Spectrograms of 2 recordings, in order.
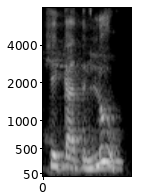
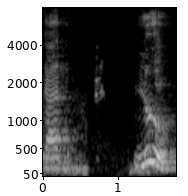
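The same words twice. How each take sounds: First: Slow, clear model reading. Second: Slow sounding out. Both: Shown as a demonstration.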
